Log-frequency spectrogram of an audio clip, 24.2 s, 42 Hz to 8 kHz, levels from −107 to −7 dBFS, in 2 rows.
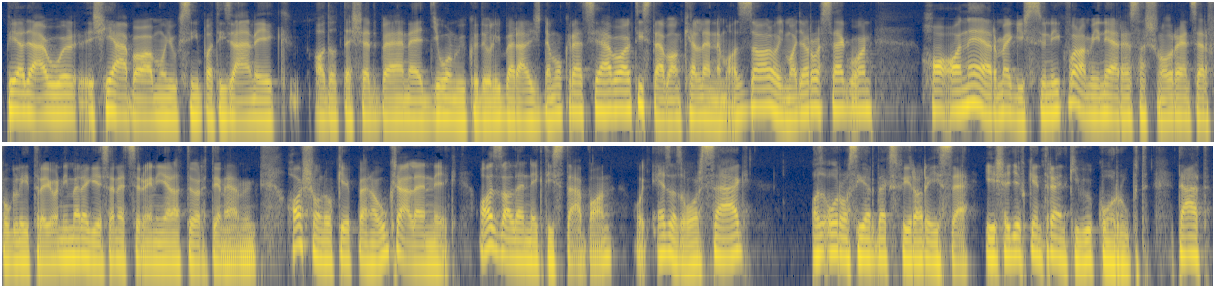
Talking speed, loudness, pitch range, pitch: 140 wpm, -20 LUFS, 105-130 Hz, 115 Hz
